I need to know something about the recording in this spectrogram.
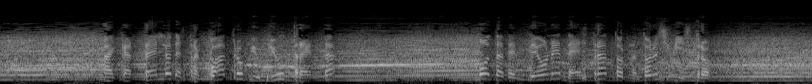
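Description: A man reads out directions quickly over the engine noise.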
